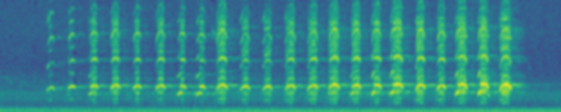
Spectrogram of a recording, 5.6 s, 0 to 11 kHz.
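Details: Hog Island Boathouse osprey female, 4 May 2017 around nine in the morning, calling for the fish the male carried in. Steady train of about twenty whistled chirps, roughly three per second, building slightly in strength, above a faint low drone.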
